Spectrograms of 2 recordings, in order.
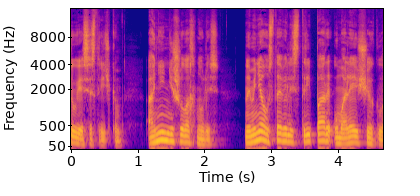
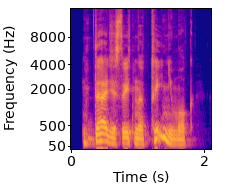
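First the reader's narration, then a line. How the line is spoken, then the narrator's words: Laughing. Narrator (Russian): рассмеялся я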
